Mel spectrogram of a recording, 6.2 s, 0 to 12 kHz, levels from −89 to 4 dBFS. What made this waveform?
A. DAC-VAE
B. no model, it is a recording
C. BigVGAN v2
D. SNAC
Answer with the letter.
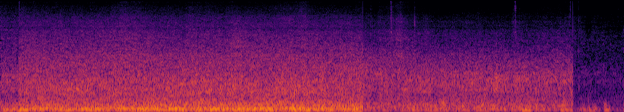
B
